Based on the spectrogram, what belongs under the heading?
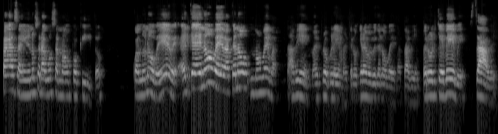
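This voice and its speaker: A woman's voice: mid-range voice, normal speed. A young adult woman in casual chat, speaking emphatically and with firm opinions.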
